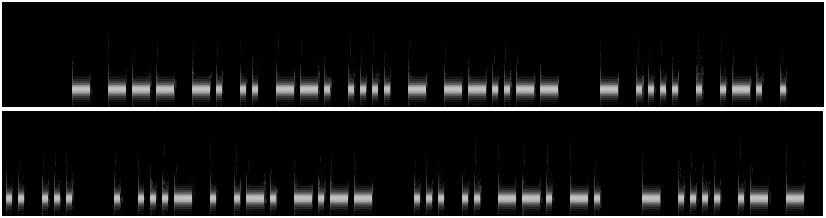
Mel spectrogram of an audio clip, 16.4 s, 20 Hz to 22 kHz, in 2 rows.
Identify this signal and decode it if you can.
Morse code, heard as a keyed tone, about 20 wpm, 700 Hz. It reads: TONIGHT, THERE IS EVERY SIGN THAT
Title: Sentences from Top 1400 Words 20wpm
